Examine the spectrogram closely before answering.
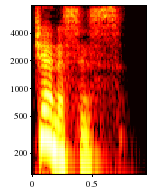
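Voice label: "genesis", British English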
